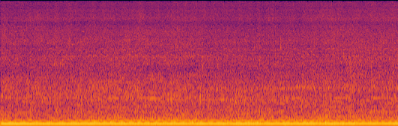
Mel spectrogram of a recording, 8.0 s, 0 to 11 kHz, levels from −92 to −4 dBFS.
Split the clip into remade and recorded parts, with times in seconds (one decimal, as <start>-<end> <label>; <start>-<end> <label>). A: 0.0-8.0 remade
